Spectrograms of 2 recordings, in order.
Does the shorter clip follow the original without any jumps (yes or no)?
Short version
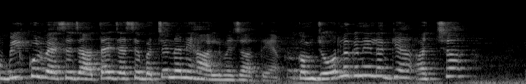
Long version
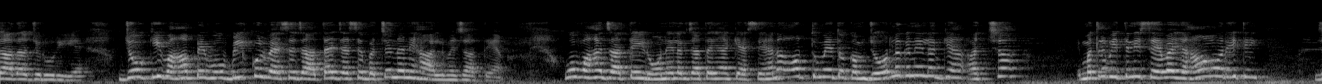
no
